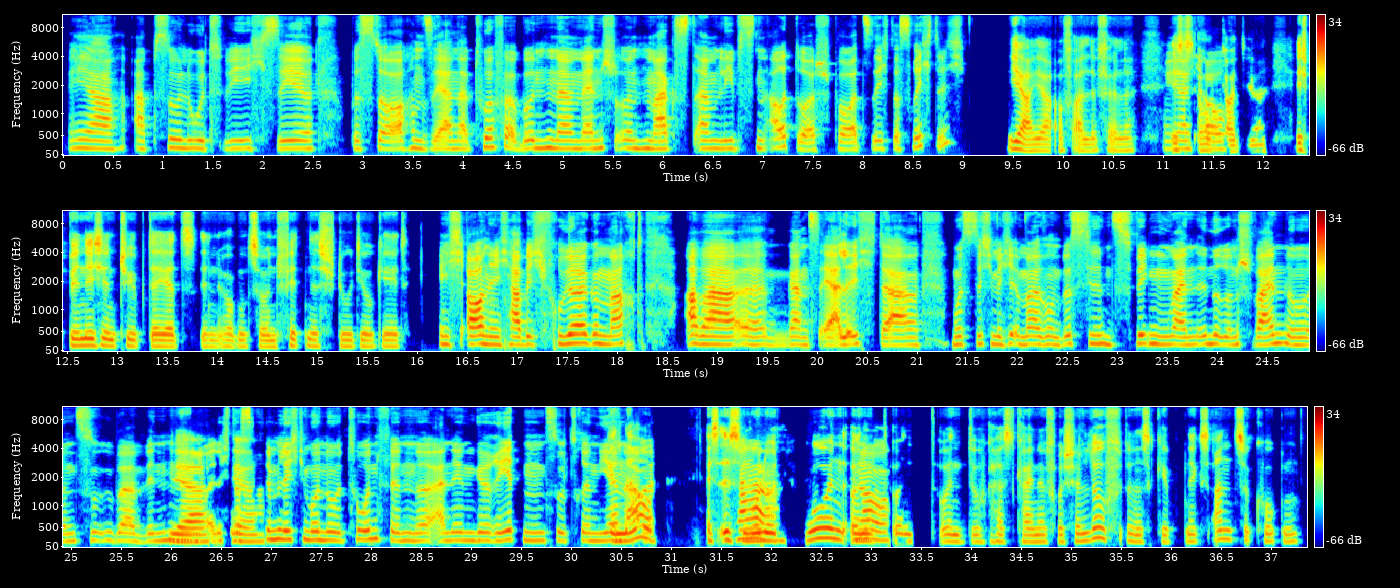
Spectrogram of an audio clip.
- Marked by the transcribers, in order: other background noise
- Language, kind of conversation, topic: German, unstructured, Welcher Sport macht dir am meisten Spaß und warum?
